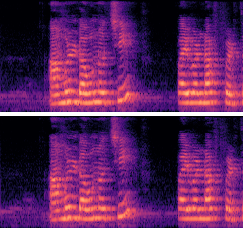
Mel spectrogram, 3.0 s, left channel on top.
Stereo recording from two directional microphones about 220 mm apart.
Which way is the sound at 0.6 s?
40° left (ahead or behind).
